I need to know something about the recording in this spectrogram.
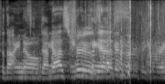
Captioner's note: applause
